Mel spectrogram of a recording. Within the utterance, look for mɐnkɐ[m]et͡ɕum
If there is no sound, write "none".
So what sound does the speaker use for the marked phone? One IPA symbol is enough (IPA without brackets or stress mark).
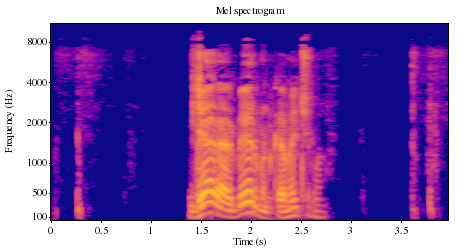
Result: m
